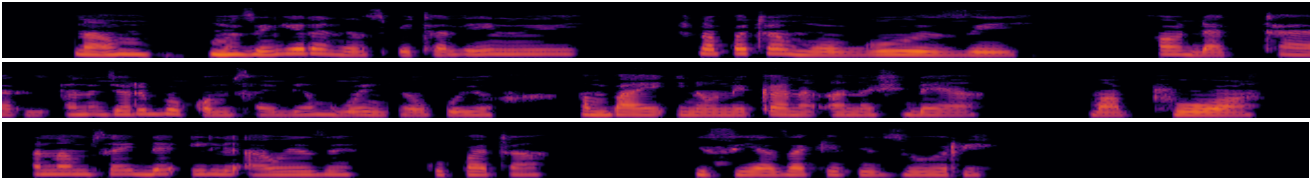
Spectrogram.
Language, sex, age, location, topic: Swahili, female, 18-24, Kisumu, health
